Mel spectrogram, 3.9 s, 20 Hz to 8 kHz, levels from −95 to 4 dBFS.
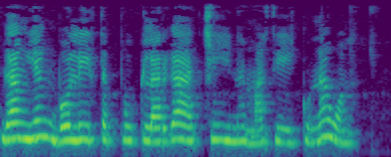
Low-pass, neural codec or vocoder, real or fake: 7.2 kHz; none; real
